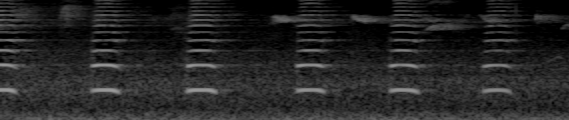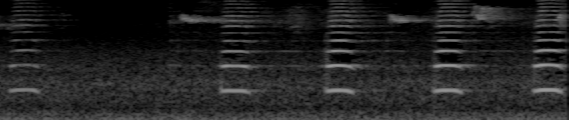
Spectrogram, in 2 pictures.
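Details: Crested guan song in two bursts of loud, nasal honks separated by a softer stretch around the third second, with high chirps from other birds in the background.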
